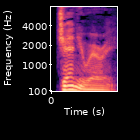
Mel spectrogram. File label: "january" US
